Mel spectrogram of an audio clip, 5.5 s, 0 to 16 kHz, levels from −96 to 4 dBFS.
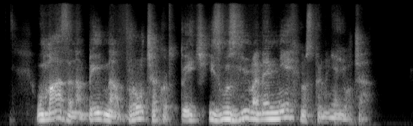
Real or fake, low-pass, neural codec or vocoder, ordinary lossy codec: fake; 14.4 kHz; autoencoder, 48 kHz, 32 numbers a frame, DAC-VAE, trained on Japanese speech; none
